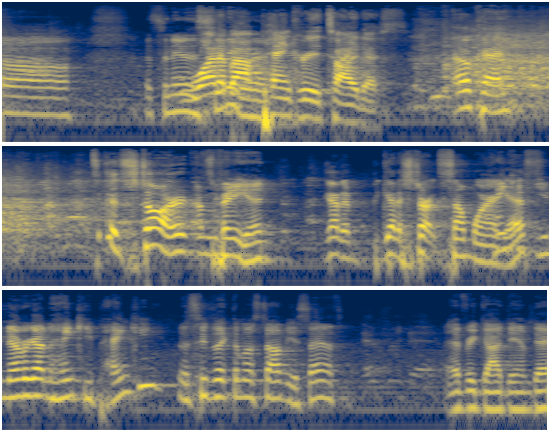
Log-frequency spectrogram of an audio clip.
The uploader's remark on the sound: It's the second part of our recent live show double header in Austin, Texas.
